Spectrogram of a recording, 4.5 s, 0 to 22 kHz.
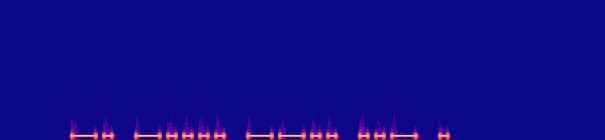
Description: Morse code, heard as a keyed tone, about 24 wpm, 700 Hz. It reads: N6ZUE
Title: Speed Racing - USA Call Signs 20wpm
